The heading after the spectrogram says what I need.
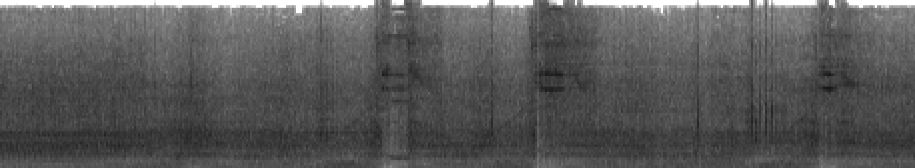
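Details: Nova Turbo: the engine revs up and down in repeated blips with an uneven, stumbling beat underneath; misfire, cause not clear.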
